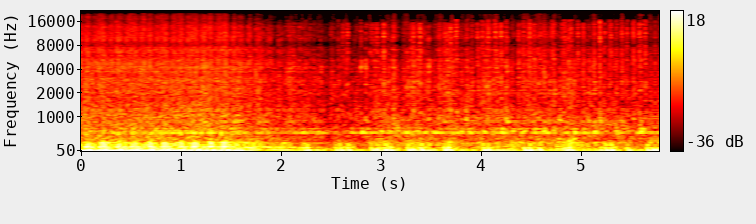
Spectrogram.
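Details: 1967 Triumph Spitfire MK3 abandoned project, first start-up: loud idle with uneven, lumpy firing pulses, hunting rather than settling; rough idle, better with revs, needs a tune-up, carbs to be stripped and cleaned.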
